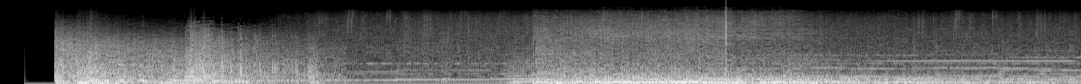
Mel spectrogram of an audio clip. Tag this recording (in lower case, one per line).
explosion
music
